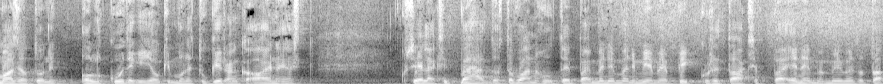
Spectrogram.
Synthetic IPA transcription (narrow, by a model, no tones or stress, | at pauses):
mɑselut̪uonniolːukkuit̪eŋkijjoŋkimːonet̪ukirɑŋkɑ̰ɑinɑjɑsi̥t̪ | ku̥selæksit̪ʋæhænt̪uost̪ɑʋɑnhuːt̪ˑeːmpæimmenemˑæːnimiemeːˑmpikːuset̪ɑːksepːæˑienemːæmmiemet̪ot̪ɑ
